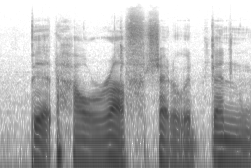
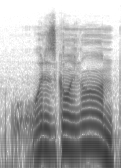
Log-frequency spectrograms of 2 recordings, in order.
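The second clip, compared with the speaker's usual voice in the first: confused question; 7 semitones higher than usual. Acted. Character asks confused.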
